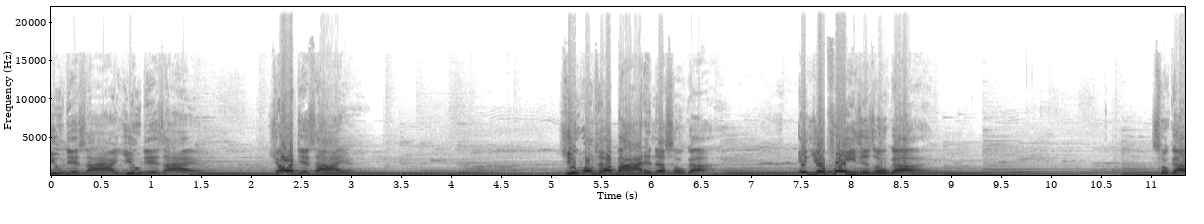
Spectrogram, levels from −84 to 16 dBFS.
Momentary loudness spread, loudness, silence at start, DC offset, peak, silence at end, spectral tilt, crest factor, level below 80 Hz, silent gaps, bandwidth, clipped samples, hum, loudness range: 16 LU; -11 LUFS; 0 s; under 0.1%; 0 dBFS; 0 s; -5.5 dB/octave; 10 dB; -44 dBFS; none; 15.5 kHz; 3%; none; 4 LU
